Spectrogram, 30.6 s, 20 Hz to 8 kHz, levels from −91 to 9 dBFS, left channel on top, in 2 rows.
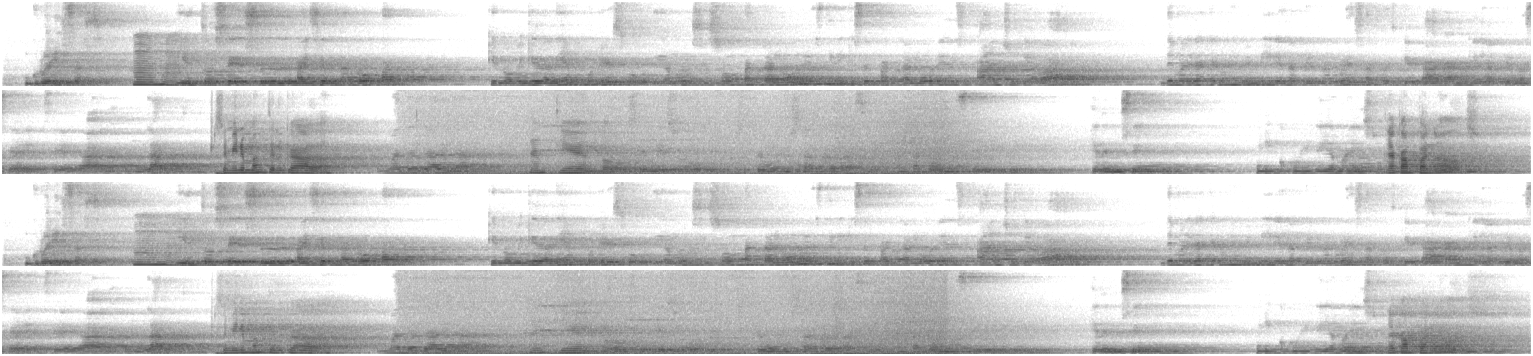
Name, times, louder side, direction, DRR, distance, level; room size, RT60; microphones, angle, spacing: voice 1, 0.2-1.0 1.7-4.0 4.9-10.8 11.6-17.2 19.0-20.2 21.1-22.5 22.8-25.7 26.2-26.9 27.8-30.1, equal, 5° left, -5 dB, 2.2 m, -31 dB
voice 2, 1.3-1.8 17.1-18.6 20.6-21.4 29.1-30.0, left 3 dB, 50° left, 4 dB, 0.5 m, -28 dB
sound 1, 19.2-24.8, right 1 dB, 25° right, 1.1 m, -38 dB
14.5 x 12.5 x 5.8 m, 2.7 s
head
